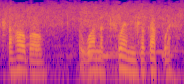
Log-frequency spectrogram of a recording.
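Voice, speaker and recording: In a vintage radio crime play, an American actress voices a gangster's moll who is greedy, cold-blooded and calculating, with brash, slangy sarcasm. She speaks a little fast in a low, gravelly voice with a steady tone. The old recording is dull, with faint noise.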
